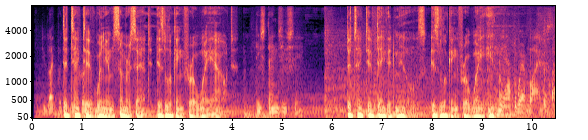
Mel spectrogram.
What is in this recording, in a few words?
horror trailer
